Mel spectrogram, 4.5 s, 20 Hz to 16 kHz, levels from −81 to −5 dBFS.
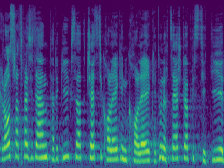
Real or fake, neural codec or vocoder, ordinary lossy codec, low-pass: fake; vocoder, 48 kHz, 128 mel bands, Vocos; none; 14.4 kHz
